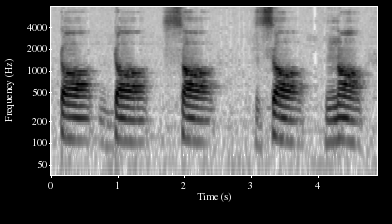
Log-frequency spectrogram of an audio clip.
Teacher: And the sounds are to, do, so, zo, no. Of these, to and so are voiceless, whereas do, zo, and no are voiced. So lastly, I would like to say that the front part of the tongue, and it will have a kind of friction on the alveolar ridge.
